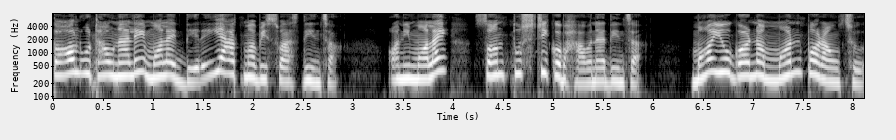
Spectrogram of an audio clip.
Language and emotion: Nepali, happy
